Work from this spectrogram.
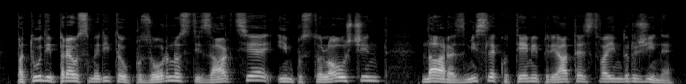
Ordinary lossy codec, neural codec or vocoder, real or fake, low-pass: none; none; real; none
